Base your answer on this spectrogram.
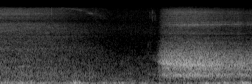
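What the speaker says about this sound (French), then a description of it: "Donc j'inspire." A single slow inhalation during a grounding breathing exercise, soft and breathy at first, then swelling into a louder airy intake near the microphone.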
